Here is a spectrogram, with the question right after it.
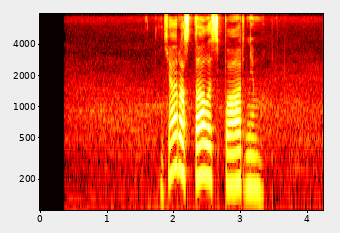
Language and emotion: Russian, sad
